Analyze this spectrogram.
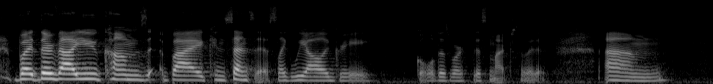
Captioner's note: none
